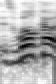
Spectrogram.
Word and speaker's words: WLCO: And that's where, you know, a lot of people in the Wilco, is Wilco, is that how you pronounce it? – Yeah. Yeah. Well done.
